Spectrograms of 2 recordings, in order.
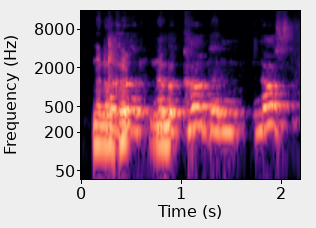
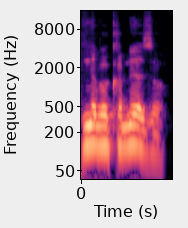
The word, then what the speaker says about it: Nebuchadnezzar: He was also one of the captives which the book Nebuchadnezzar. Hold on, it's pronounced Nebuchadnezzar.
